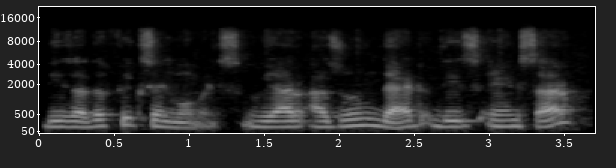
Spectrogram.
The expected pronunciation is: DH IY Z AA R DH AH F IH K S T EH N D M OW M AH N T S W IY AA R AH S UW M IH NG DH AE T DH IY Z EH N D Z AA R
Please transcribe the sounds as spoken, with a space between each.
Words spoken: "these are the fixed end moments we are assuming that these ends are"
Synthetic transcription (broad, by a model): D IY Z AA R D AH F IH K S EH N D M OW M AH N T S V IY AA R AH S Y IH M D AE T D IY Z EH N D S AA R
